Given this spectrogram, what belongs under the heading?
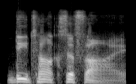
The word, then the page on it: detoxify: British English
